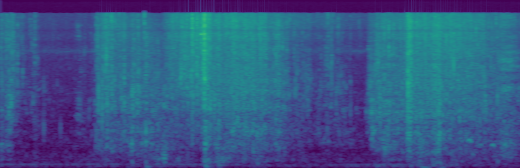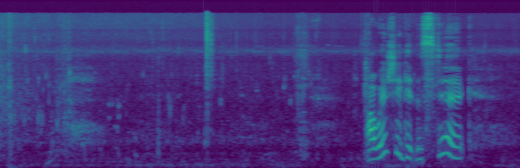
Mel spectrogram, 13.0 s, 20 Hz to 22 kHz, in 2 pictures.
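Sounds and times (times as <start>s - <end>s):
water splashing from swimming dog: 0.0s - 10.3s.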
